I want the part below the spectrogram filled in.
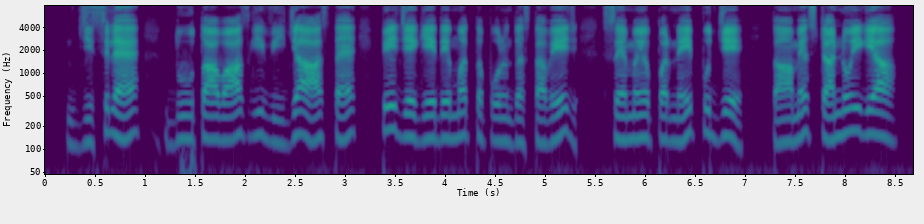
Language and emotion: Dogri, surprised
